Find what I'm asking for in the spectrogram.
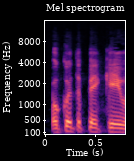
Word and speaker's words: Ocotepeque: One was, am I correct to pronounce that word called Ocotepec? Is it correct? – All right. Ocotepeque was the first place I was in.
